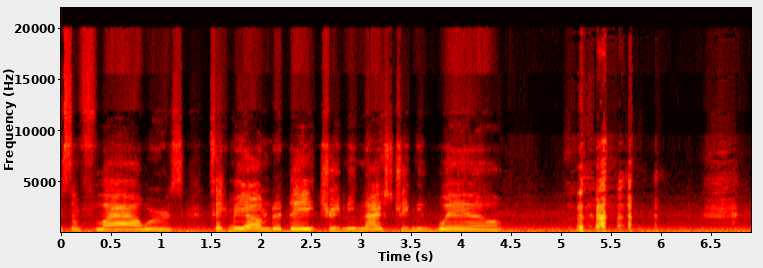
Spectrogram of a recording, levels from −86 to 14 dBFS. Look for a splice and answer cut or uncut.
uncut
